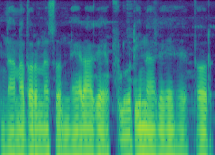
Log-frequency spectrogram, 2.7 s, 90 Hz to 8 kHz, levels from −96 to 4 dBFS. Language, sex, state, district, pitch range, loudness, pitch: Chakma, male, Tripura, Unakoti, 90-95 Hz, -18 LUFS, 95 Hz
